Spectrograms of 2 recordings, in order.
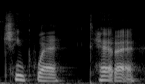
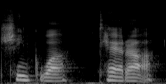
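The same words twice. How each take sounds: First: The first word begins with a ch sound. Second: The first word does not begin with ch. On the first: The speaker calls it right. "It's Cinque Terre, meaning five lands" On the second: The speaker calls it wrong. "I always call it Cinque Terre, which is not what it is"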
